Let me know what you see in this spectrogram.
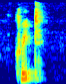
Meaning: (proper noun) 1. An island in the Mediterranean, and the largest in Greece 2. One of the thirteen regions (peripheries) of Greece, consisting of Chania, Iraklion, Lasithi and Rethymno; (noun) A Cretan
- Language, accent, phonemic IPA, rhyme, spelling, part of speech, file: English, Southern England, /ˈkɹiːt/, -iːt, Crete, proper noun / noun, LL-Q1860 (eng)-Crete.wav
